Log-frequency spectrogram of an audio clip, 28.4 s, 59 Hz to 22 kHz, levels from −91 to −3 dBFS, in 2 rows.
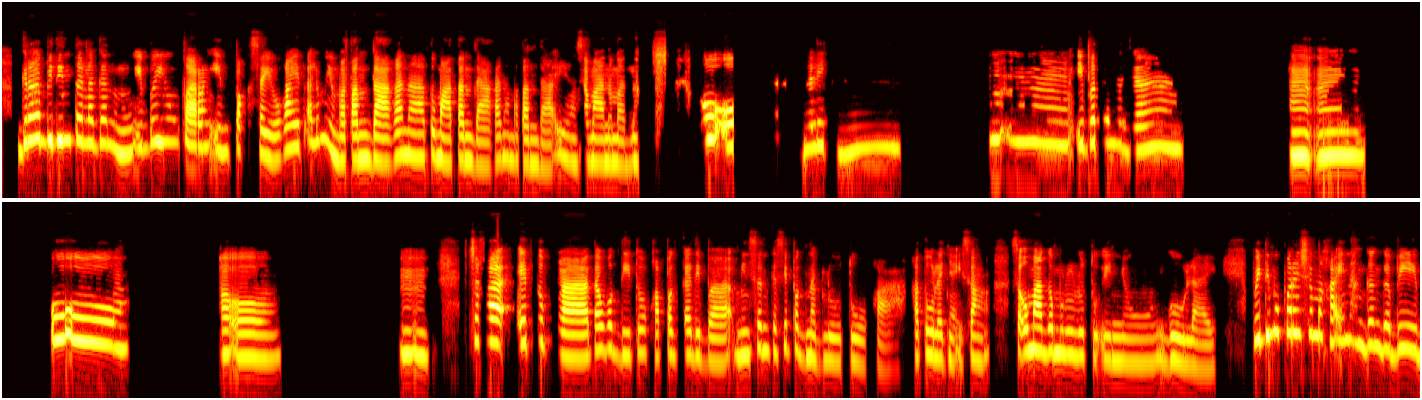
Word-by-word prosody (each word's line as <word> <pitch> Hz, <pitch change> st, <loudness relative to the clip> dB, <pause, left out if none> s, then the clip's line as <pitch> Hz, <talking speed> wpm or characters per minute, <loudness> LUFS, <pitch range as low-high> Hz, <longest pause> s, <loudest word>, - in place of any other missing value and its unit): Grabe 340 Hz, +5 st, +5 dB
din 340 Hz, 0 st, +6 dB
talaga 315 Hz, -2 st, 0 dB
'no, 240 Hz, -6 st, -2 dB
iba 270 Hz, +3 st, -4 dB
yung 325 Hz, 0 st, 0 dB
parang 280 Hz, 0 st, +4 dB
impact 245 Hz, 0 st, -5 dB
sa'yo 205 Hz, -4 st, -1 dB
kahit 270 Hz, +4 st, +1 dB
alam 320 Hz, +2 st, -4 dB
mo 350 Hz, -, -4 dB
yung 210 Hz, -6 st, -1 dB
matanda 195 Hz, -1 st, +3 dB
ka 215 Hz, -, +2 dB
na, 210 Hz, -2 st, -1 dB
tumatanda 185 Hz, -4 st, -1 dB
ka -, -, -4 dB
na, 195 Hz, -1 st, -9 dB
matandain. 175 Hz, +1 st, -6 dB
Ang -, -, -10 dB
sama 185 Hz, -2 st, -2 dB
naman 175 Hz, -1 st, -5 dB
nun. 185 Hz, +1 st, -8 dB, 0.6 s
Oo, 280 Hz, -5 st, +7 dB, 0.7 s
balik 280 Hz, +2 st, -4 dB
mm. 270 Hz, +4 st, -7 dB, 0.9 s
Mhm, 325 Hz, -5 st, -4 dB
iba 300 Hz, +1 st, +3 dB
talaga. 290 Hz, -6 st, -4 dB, 1.5 s
Mhm. 215 Hz, 0 st, +2 dB, 1.0 s
Oo, 330 Hz, -7 st, +5 dB, 1.0 s
oo. 205 Hz, -2 st, 0 dB, 1.2 s
Mhm, 230 Hz, -2 st, -2 dB, 0.4 s
tsaka 450 Hz, +7 st, +8 dB
eto 315 Hz, +1 st, -1 dB
pa, 205 Hz, -2 st, +7 dB
tawag 255 Hz, +1 st, -1 dB
dito? 220 Hz, +2 st, -7 dB
Kapag 205 Hz, +2 st, -5 dB
ka 220 Hz, -, -1 dB
di 210 Hz, -, -5 dB
ba 180 Hz, -1 st, -3 dB
minsan 235 Hz, +4 st, -5 dB
kasi 240 Hz, +3 st, -8 dB
'pag 255 Hz, -4 st, -8 dB
nagluto 185 Hz, -3 st, -8 dB
ka -, -, -11 dB, 0.2 s
katulad 200 Hz, -1 st, -4 dB
niyan 185 Hz, -, -8 dB
isang 195 Hz, -2 st, -4 dB, 0.3 s
sa -, -, 0 dB
umaga 250 Hz, -1 st, +6 dB
mo 235 Hz, -1 st, -2 dB
lulutuin 195 Hz, -4 st, -7 dB
yung 180 Hz, +2 st, -11 dB
gulay, 170 Hz, -5 st, -5 dB, 0.4 s
pwede 350 Hz, +3 st, +5 dB
mo 435 Hz, +2 st, +1 dB
pa 430 Hz, -, +6 dB
rin 420 Hz, -, +4 dB
siya 410 Hz, -1 st, -2 dB
makain 340 Hz, -3 st, 0 dB
hanggang 295 Hz, -3 st, -3 dB
gabi 260 Hz, -1 st, -3 dB
230 Hz, 140 wpm, -22 LUFS, 200-300 Hz, 1.5 s, tsaka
